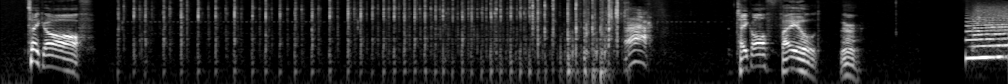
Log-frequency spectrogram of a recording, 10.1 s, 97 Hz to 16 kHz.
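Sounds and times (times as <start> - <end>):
plastic toy rattling and clicking: 1.2 - 6.3.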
